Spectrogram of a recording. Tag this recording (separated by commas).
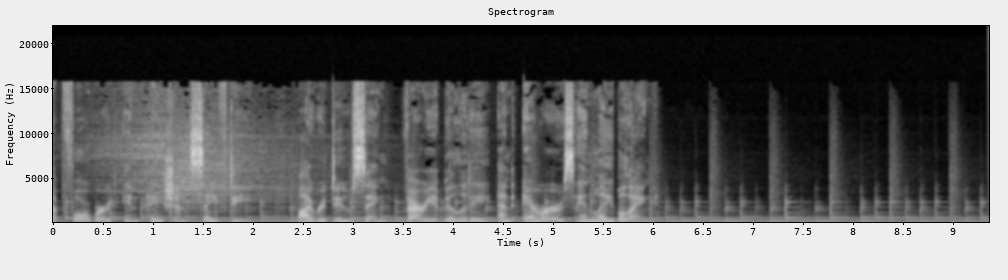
Speech, Music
